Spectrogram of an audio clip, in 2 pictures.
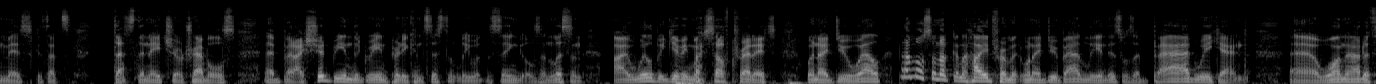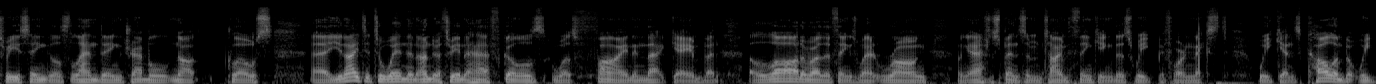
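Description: Throughout the speech runs an overlap-add ripple: mismatched frame overlaps make the level dip by about 60 dB around 50 times a second, a rough robotic flutter steadier than natural tremolo. At 25.75 s, just after "thinking this week before", a single loud pop stands around 20 dB above the speech, likely from a voltage step, while the speech continues underneath rather than dropping out.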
